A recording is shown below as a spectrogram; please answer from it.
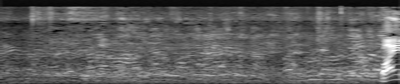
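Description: Background chatter of many people talking at once, with a man's voice starting up close near the end.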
